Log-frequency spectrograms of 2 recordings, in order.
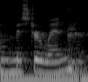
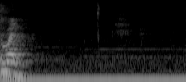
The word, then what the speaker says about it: Nguyen: I'm saying it's pronounced Win.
